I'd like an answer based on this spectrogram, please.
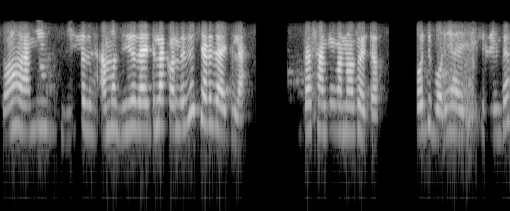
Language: Odia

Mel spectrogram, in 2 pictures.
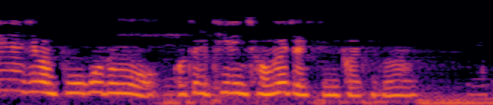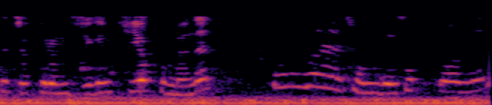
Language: Korean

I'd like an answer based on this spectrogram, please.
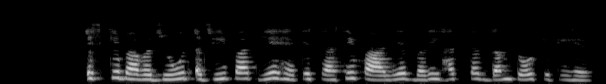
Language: Urdu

